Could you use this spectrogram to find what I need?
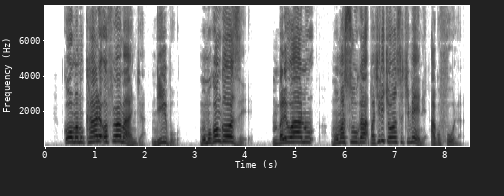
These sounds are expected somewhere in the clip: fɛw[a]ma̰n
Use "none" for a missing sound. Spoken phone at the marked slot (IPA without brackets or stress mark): a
